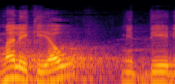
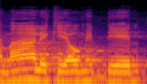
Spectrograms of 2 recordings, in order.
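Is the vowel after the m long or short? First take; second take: short; long. First: The vowel after the m is short. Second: The vowel after the m is long. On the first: "mimnya dipendekkan" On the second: "yang kita bacakan biasanya"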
